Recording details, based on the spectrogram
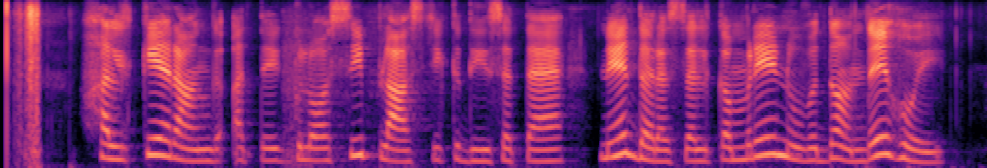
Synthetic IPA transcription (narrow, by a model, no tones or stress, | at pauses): həlkeːɾəŋɡət̪eːɡlɔːsiːplaːsʈɪkd̪iːsət̪ɛː | neːd̪əɾəsəlkəmɾeːnũːʋəd̪ɔ̃ːnd̪eːɦoːeː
